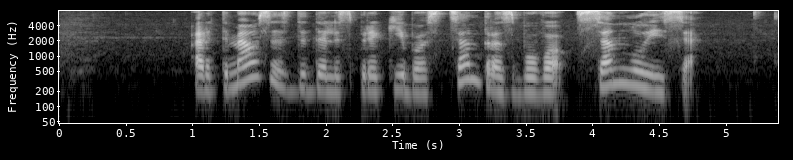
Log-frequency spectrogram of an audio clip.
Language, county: Lithuanian, Kaunas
